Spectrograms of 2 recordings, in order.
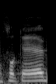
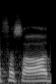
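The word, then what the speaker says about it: façade: ये स लग जाएगा, जैसे फसाद, ठीक है, FACAD, जैसे वो फकैड नहीं है फसाद है तो सी के नीचे एस लगा होगा तो ये उसकी सिंबल है.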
